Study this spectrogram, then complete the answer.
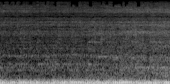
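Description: A 1966 GMC pickup truck's smog-era engine idles steadily up close, a loud, even low rumble with constant vibration and no break.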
